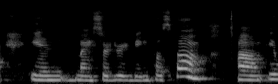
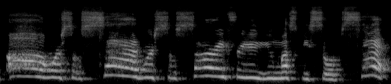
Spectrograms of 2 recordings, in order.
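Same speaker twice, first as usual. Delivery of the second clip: mock sympathy; 7 semitones higher than usual. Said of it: "everyone was like".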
